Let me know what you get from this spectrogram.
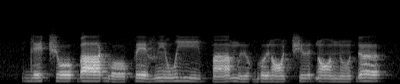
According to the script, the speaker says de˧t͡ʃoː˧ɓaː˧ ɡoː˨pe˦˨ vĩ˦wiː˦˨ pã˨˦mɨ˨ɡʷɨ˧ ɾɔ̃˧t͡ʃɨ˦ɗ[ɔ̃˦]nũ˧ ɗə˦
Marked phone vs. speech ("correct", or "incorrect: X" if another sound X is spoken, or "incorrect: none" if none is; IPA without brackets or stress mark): correct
